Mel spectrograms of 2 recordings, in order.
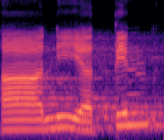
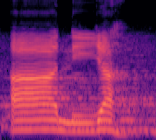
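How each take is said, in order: First: The word ends with a t sound and nasal vowel. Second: The word ends on a stopped h sound. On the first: The reading continues without stopping. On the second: The reading stops on this word.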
